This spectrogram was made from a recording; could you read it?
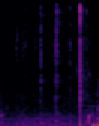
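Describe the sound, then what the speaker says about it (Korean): Barber's scissors snip through short hair during a basic sports-style men's haircut, a few quick light metallic cuts close by against a soft background hiss. "잘라주고 잡아서 여기서 잘라주고 여기다 잡아놔가지고 잘라주고"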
